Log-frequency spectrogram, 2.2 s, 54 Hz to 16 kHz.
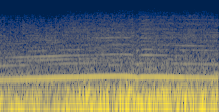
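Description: A BMW M 1000 XR motorcycle engine revs hard at high pitch around 8000 rpm, a steady, loud, close whine holding near the top of its range.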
